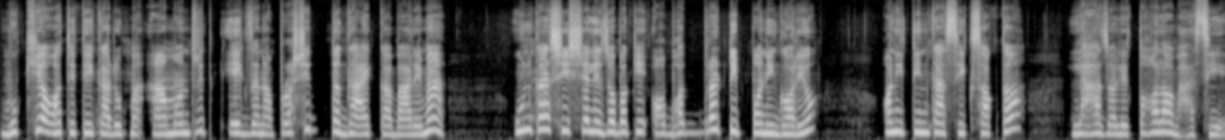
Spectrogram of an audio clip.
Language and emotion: Nepali, sad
